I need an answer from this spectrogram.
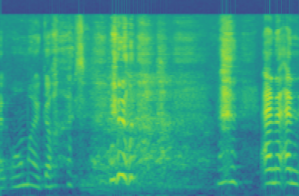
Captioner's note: laughter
